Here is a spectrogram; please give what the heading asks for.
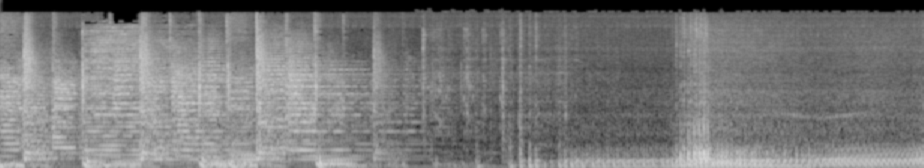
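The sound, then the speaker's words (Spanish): A Harley-Davidson motorcycle rumbles with loud, uneven revs and clattering engine pulses. It eases off briefly, then roars back up in a strong surge before settling into a steady throb. “¿quién ha dejado su motocicleta Harley Davidson estacionada nuevamente en mi lugar?”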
